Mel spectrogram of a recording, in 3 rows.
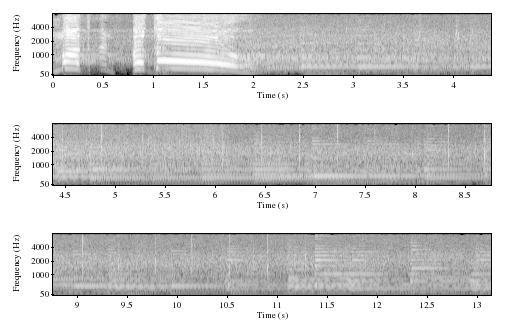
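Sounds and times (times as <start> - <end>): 
audience clapping: 0.0 - 12.8.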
